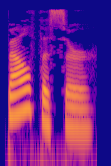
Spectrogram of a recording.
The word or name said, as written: balthasar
